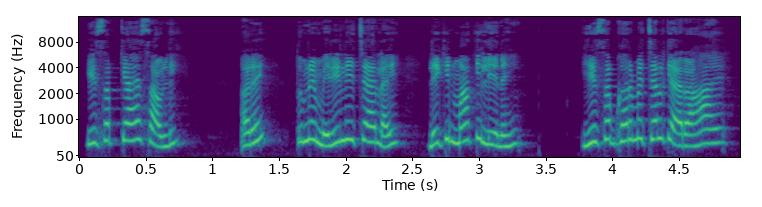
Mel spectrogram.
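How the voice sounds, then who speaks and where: An actor doing a cartoon husband with a strikingly high, fast voice, earnest and pleading as he tries to calm his family. He is the steady son caught between his mother and his wife. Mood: firm. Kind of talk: animated moral story voice acting.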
